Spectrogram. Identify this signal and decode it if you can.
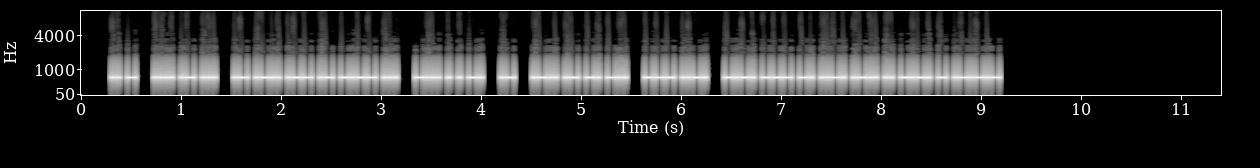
Morse code, heard as a keyed tone, about 44 wpm, 700 Hz. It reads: IT HAS ALWAYS BEEN A LAND OF CONFLICT.
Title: Sentences from Top 1300 Words 45wpm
